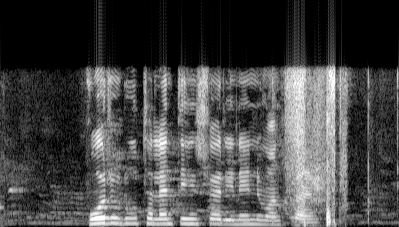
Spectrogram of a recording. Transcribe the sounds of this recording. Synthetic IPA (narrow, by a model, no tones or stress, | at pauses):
kʰvɔːɾʏɣɾuːt̪ʰalɛnt̪ɪhɪnsvœːɾinejnːʏmank̪ɾaːðɪn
